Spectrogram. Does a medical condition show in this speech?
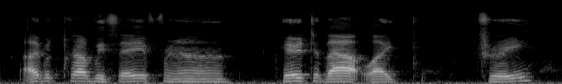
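Yes: cerebral palsy.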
